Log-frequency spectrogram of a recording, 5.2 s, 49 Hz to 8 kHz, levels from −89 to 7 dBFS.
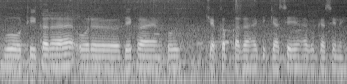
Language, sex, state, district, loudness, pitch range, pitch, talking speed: Hindi, male, Punjab, Pathankot, -16 LUFS, 130-135 Hz, 130 Hz, 220 wpm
